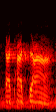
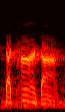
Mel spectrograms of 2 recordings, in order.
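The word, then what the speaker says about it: tathatā: This thing that you maybe have never heard about, in Pali it's called tathata, or tathata. We can use either of these pronunciations.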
